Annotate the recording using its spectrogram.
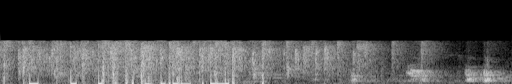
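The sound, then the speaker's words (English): A crowd claps warmly as a poet is introduced, dense overlapping handclaps for several seconds before thinning out as the applause fades and a voice begins to speak. “So a warm round of applause”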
